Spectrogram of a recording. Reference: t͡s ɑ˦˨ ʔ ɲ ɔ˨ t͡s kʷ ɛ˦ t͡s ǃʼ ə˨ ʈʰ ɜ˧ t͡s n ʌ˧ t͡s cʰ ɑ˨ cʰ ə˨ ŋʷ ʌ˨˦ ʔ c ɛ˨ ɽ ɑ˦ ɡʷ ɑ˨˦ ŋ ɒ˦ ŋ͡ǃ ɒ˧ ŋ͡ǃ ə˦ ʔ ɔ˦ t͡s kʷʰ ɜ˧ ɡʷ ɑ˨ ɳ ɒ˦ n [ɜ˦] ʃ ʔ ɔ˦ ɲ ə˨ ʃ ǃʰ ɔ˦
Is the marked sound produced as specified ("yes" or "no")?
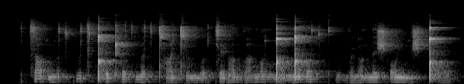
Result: yes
